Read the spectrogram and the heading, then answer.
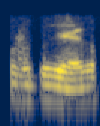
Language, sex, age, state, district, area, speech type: Urdu, male, 30-45, Delhi, North East Delhi, urban, conversation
